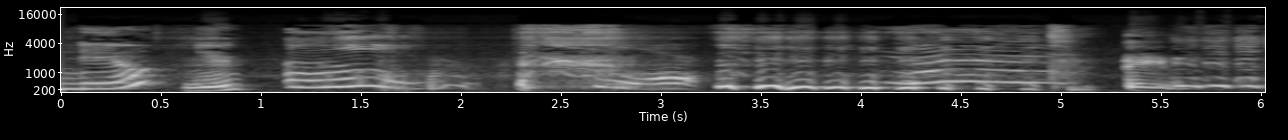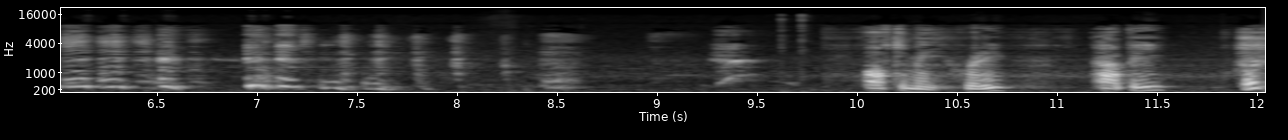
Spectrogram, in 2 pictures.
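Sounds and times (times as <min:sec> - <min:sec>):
high-pitched giggling laughter: 0:02.3 - 0:08.7.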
